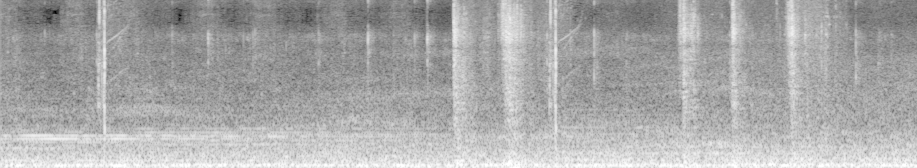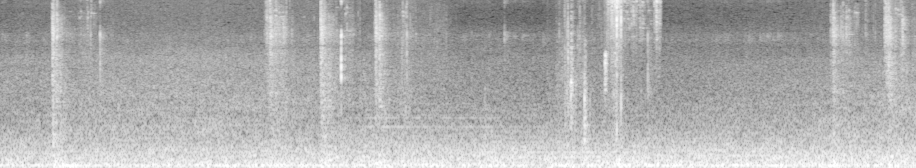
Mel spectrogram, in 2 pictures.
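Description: Footsteps clatter on a hard metal floor.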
